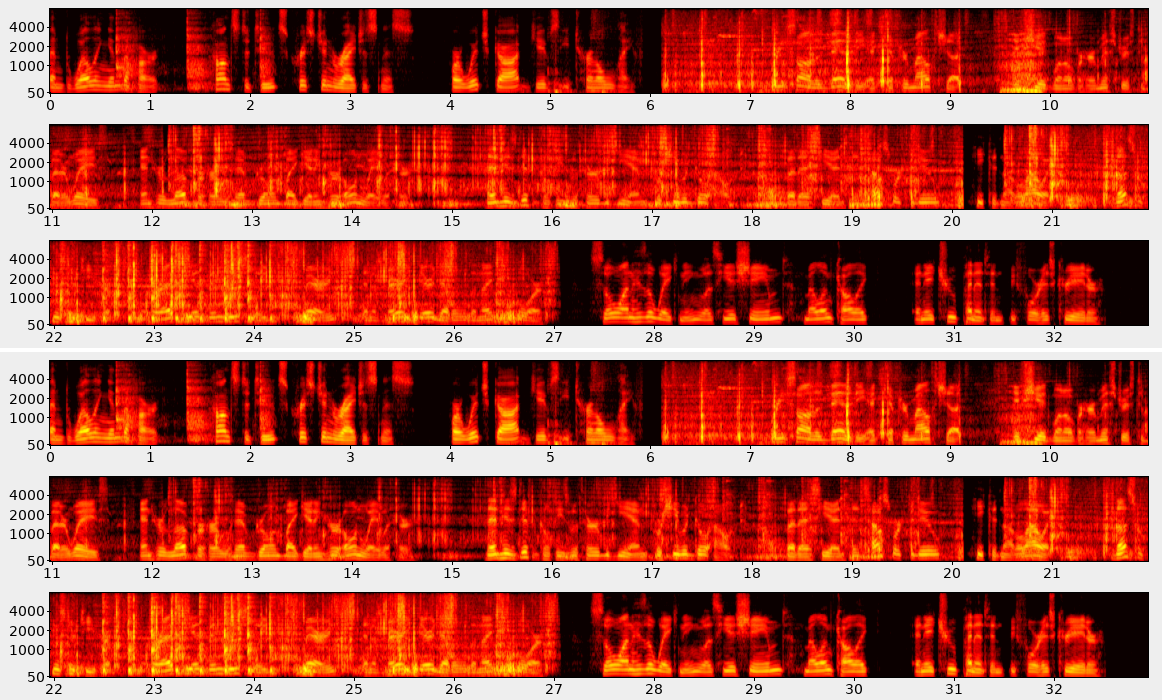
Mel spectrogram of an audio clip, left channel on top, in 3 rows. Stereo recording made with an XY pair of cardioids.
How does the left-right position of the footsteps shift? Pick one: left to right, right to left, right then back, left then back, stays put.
left then back.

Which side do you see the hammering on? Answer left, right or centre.
right.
